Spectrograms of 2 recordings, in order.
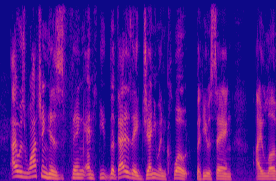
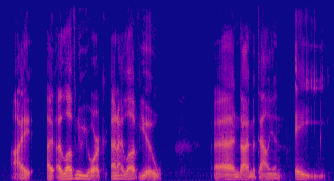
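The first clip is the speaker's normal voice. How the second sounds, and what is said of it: Imitates another person's voice. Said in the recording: “I did a much better Cuomo impression earlier today ... They're both bad ... They somehow both spot on, though.”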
